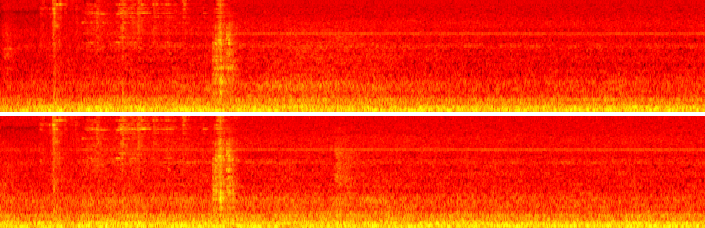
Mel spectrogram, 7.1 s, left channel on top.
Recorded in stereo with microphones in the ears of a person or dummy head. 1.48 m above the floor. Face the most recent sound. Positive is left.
turn(degrees=-20)  # may be behind; listen again after turning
